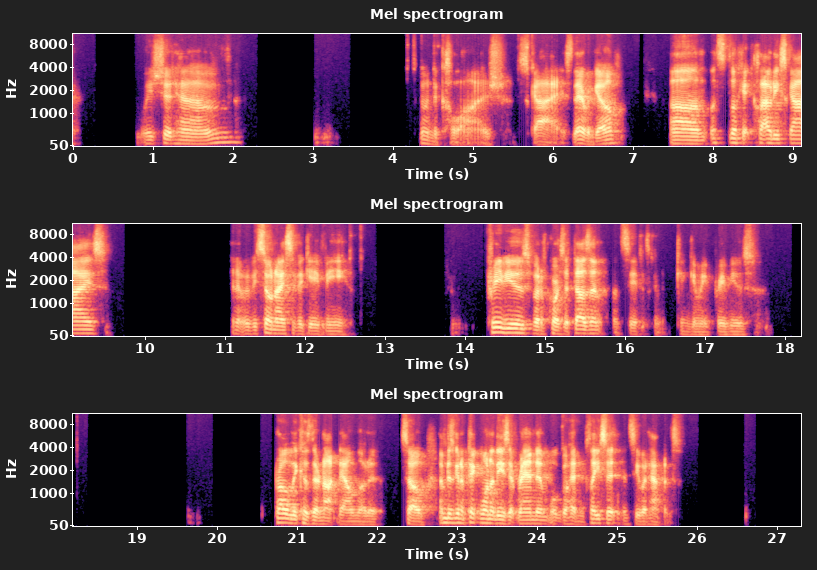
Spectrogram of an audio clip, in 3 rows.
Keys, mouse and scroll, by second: 4.5 click, 4.7 click, 5.9 click, 6.1 click, 8.7 click, 8.9 click, 12.9 click, 14.8 F15, 16.5 click, 18.8 click, 24.6 click.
